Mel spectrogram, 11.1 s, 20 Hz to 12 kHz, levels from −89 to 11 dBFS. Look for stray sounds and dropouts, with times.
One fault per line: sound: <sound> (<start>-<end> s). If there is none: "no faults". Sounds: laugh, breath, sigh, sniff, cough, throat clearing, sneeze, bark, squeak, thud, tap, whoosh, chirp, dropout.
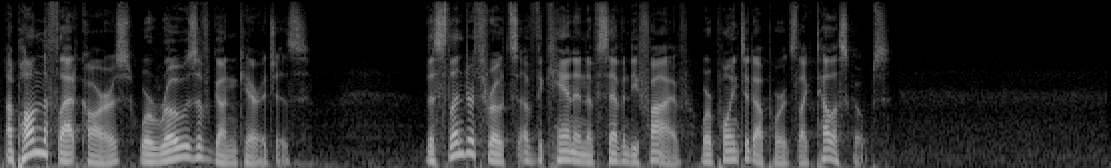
no faults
